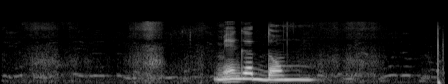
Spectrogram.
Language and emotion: Russian, neutral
